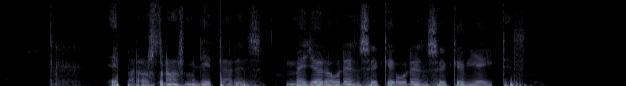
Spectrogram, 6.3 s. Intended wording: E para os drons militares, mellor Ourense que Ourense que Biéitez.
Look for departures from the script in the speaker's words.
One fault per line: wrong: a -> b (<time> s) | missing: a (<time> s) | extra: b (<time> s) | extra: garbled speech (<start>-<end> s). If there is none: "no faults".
no faults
